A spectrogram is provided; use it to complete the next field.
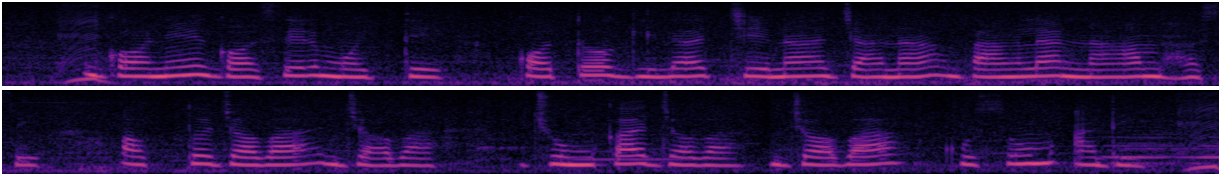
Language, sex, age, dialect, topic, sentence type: Bengali, female, 18-24, Rajbangshi, agriculture, statement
